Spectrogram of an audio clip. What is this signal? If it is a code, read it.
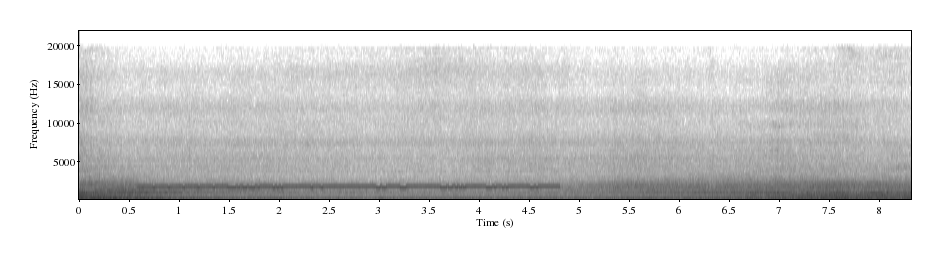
RTTY (50 baud, 170 Hz shift), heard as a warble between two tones, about 1750 Hz centre, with radio static, a narrow filter and street noise. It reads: YKLM YHXG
